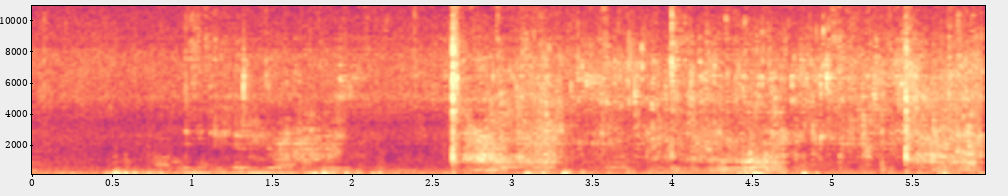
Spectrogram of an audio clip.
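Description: Gulab jamun frying in oil over a low flame, a steady bubbling sizzle with occasional stirring clinks, close by, and someone speaking over it.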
